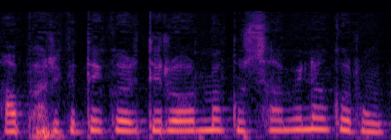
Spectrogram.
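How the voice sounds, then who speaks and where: A woman's voice: sits high, flat delivery, fast, mellow, natural voice. A woman doing a sulky, stubborn young girlfriend. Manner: curt, sulky replies.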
